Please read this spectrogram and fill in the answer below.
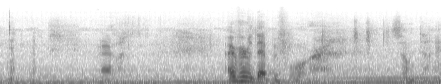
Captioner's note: laughs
